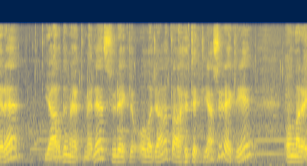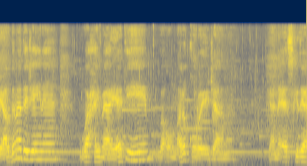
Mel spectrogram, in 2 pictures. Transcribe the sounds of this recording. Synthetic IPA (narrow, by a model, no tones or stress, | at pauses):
eɾɛ | jaɾd̪ɯmɛt̪mɛd̪ɛsyɾɛclʲiʔo̞lˠad͡ʒaːnɯt̪ʰaːɦyt̪ɛt̪ʰːijansyɾɛclʲi | o̞nlˠaɾajaɾd̪ɯmed̪ed͡ʒejini | vɛħimaːjɛt̪ʰiɦimvɛ̰ʔo̞nlˠaɾɯkʰo̞ɾujad͡ʒaːɯnɯ | ja̰ːniɛscʲid̪ɛ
